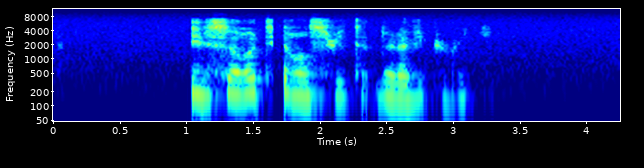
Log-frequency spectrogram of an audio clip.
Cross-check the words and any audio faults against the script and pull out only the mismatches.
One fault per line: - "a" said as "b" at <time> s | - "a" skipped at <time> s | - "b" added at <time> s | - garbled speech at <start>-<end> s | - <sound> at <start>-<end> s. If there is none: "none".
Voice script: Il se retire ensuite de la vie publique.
- dropout at 1.6-1.7 s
